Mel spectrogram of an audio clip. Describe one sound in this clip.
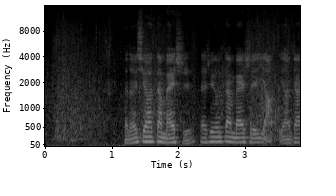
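Water splashes and laps against a small raft.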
